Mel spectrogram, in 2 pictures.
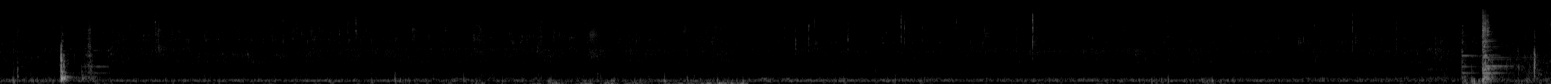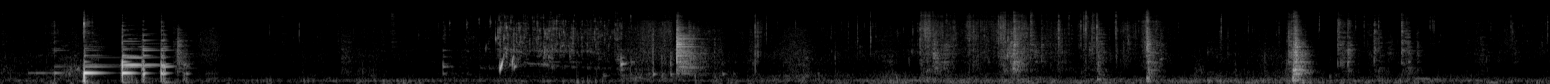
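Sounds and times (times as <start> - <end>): tableware clinking: 14.6 - 15.2, 15.8 - 17.4
liquid pouring: 19.9 - 23.2.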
